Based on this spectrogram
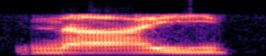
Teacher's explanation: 首先有一个双元音，再来一个干脆停顿，然后再来一个添加连读，这个多了一个爆破的动作 · 我们省略这个 t 的方式是舌尖要顶着上颚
